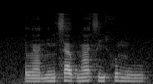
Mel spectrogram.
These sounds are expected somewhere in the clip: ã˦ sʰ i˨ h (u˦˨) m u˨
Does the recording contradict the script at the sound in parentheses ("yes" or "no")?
no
